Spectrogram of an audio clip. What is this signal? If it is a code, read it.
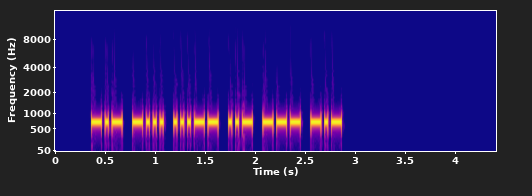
Morse code, heard as a keyed tone, about 34 wpm, 700 Hz. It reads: KB3UOK
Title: USA Call Signs - 6 Characters - Repeated 3x - 35wpm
